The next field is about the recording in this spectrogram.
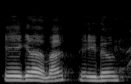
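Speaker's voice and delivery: laid-back Aussie g'day; laconic outback drawl. Shown as a demonstration. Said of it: "a low voice".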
